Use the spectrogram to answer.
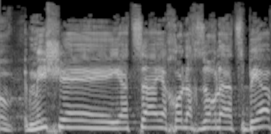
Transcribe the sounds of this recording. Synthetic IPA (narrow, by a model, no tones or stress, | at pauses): ovmiʃejat͡sajaχo̞lːaχzo̞ʁleat͡sbia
